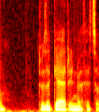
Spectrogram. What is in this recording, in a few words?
"ger", Welsh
